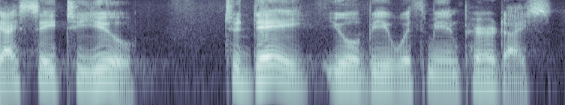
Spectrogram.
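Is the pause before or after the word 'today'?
before. The pause comes before the word today. Being in paradise will happen this very day. The speaker calls it wrong. "they put the comma in the wrong place"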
